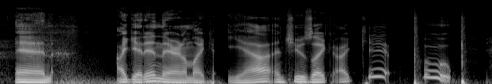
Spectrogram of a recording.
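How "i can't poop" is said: mock tearful, very high-pitched soft crying voice. Speaker retells what a woman on the toilet said to them: imitating a woman crying. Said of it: "She's like crying to me".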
